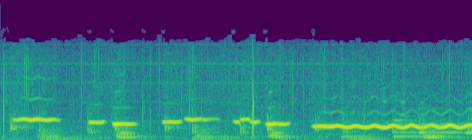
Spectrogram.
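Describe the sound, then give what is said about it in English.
Melodic human whistling in a cowboy song carries a tune over a steady musical accompaniment. It starts with short phrased notes and then slides into a long, wavering warble. It sounds clear. “Just a whistling cowboy.”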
